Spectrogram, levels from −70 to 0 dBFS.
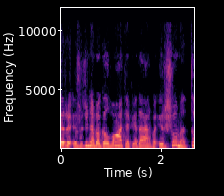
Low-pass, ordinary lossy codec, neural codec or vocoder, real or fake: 10.8 kHz; AAC, 32 kbps; none; real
